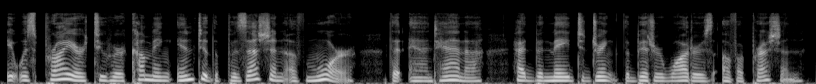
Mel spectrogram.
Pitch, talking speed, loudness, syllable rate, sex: 175 Hz, 175 wpm, -18 LUFS, 4.8 syllables/s, female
